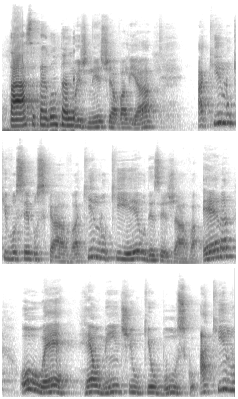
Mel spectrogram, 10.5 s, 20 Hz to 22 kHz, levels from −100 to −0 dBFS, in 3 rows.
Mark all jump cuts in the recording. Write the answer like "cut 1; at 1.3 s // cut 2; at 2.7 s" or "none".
cut 1; at 1.1 s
